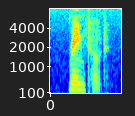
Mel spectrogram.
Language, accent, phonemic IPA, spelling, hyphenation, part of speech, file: English, US, /ˈɹeɪnkoʊt/, raincoat, rain‧coat, noun, En-us-raincoat.ogg
- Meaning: 1. A waterproof coat to be worn in the rain; (loosely) any coat or jacket with this purpose 2. A condom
